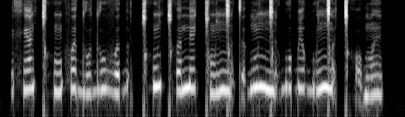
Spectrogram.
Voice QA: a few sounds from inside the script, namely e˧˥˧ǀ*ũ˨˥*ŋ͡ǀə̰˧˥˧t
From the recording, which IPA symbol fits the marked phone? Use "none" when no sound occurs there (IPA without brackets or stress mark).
ũ˨˥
